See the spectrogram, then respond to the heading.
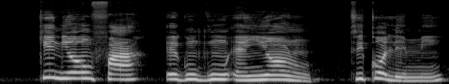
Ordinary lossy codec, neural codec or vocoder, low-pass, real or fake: none; none; none; real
